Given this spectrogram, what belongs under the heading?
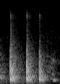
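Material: Plastic.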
